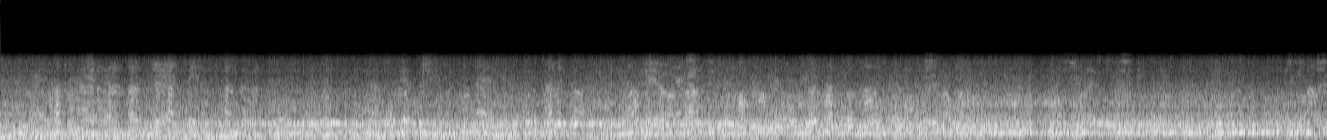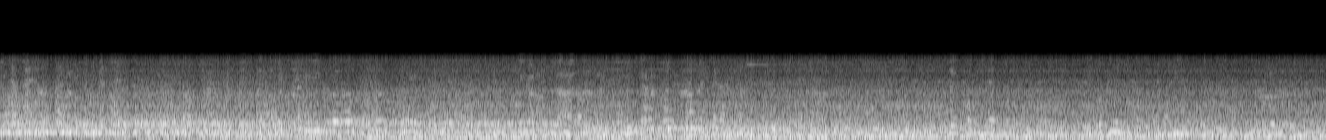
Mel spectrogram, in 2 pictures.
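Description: Tobu Railway subway train running through a tunnel, heard from inside the passenger car: a steady rumble of wheels on track with a constant hum from the running gear. Voices murmur in the background.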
